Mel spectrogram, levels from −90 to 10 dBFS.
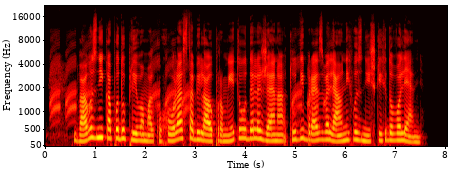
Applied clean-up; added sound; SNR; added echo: neural mask model Resemble Enhance denoiser.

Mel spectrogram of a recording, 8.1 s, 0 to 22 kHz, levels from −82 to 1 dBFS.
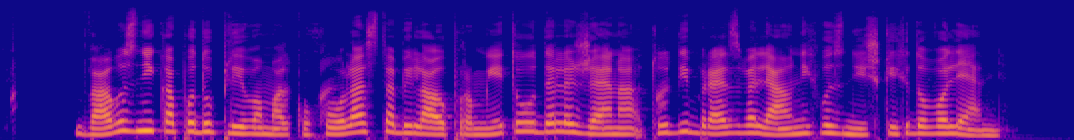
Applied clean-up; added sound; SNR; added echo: neural mask model DeepFilterNet 3.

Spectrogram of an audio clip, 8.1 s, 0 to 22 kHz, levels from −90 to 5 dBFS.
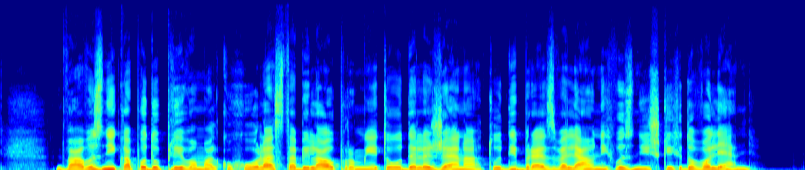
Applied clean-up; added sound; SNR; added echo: none; none; none; none.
